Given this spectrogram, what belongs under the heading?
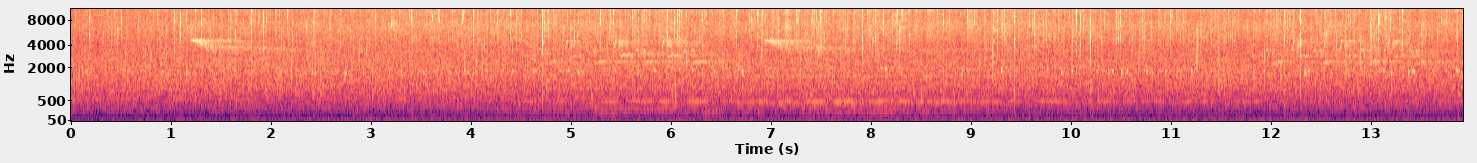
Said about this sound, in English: I just love when it rains like this.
